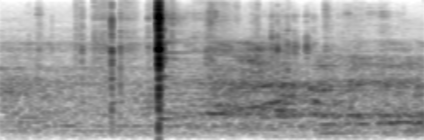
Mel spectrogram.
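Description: A single sharp click a little under a second in, over faint, indistinct voices.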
